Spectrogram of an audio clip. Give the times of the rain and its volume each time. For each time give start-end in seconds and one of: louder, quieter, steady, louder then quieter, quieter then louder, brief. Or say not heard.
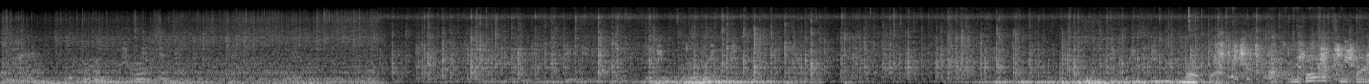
0.0-13.6 steady.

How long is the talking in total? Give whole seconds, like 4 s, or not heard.
2 s.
